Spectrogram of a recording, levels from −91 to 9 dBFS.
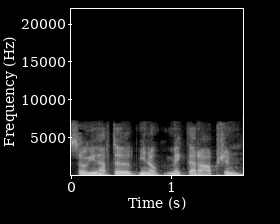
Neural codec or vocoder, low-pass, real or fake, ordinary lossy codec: codec, 16 kHz, 4.8 kbps, FACodec; 7.2 kHz; fake; MP3, 64 kbps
